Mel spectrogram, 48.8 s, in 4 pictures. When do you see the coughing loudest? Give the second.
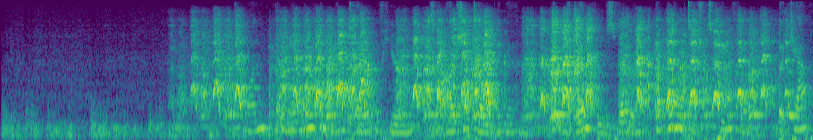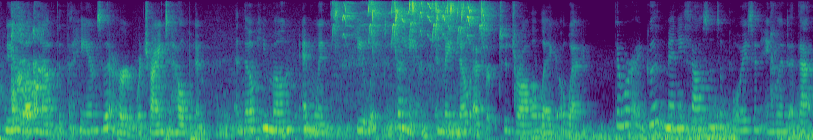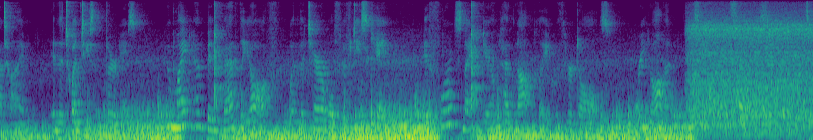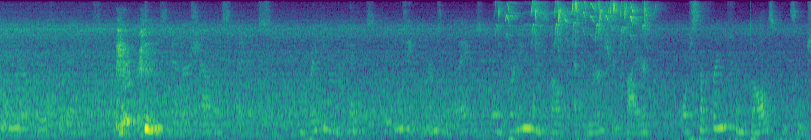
39 s.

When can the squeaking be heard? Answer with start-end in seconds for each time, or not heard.
17.1-19.5, 44.0-46.5.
